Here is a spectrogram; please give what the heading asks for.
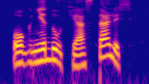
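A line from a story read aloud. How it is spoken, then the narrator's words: Shouted. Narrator (Russian): крикнул Ровент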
